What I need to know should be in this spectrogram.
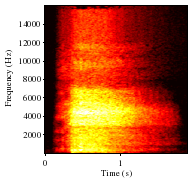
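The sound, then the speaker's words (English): A person taking a deep breath in: one long, airy inhalation that swells quickly, then fades over about a second and a half, alone without talk. “We take a deep breath in, blow out the bad, and fill up with some goodness. So let's take a deep breath in.”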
